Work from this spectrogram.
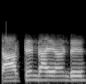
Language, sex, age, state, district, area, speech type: Malayalam, male, 18-30, Kerala, Malappuram, rural, conversation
